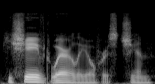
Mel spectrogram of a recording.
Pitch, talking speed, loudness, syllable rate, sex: 85 Hz, 230 wpm, -20 LUFS, 7.0 syllables/s, male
